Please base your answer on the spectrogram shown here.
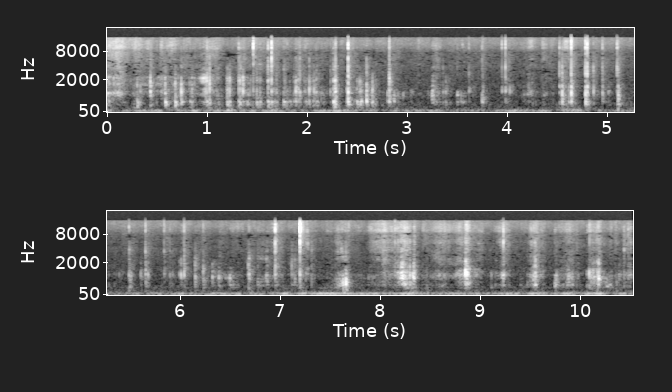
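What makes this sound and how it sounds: Long nails scratch across the white canvas side of a low-top sneaker, producing a dense run of quick, dry, crinkly scratches and soft taps with a few sharper bright clicks. The sound stays quiet throughout, over a faint low hum.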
